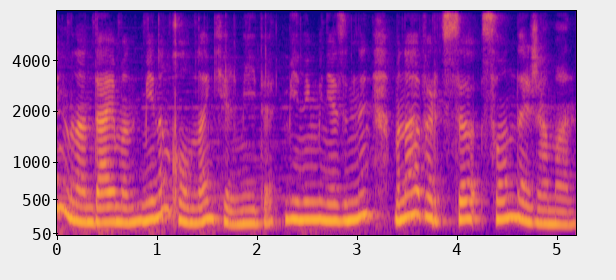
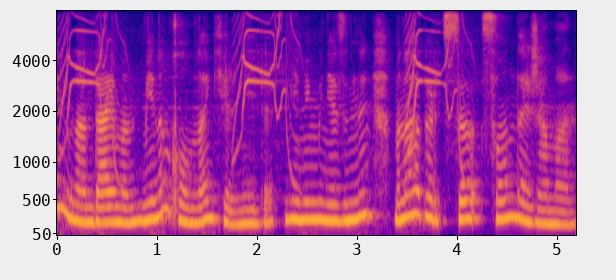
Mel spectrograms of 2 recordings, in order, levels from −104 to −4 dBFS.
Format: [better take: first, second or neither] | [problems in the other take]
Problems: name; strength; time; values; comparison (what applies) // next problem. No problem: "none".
first | noise reduction (neural mask model RNNoise)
